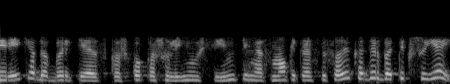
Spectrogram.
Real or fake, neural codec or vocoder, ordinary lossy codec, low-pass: real; none; AAC, 32 kbps; 3.6 kHz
